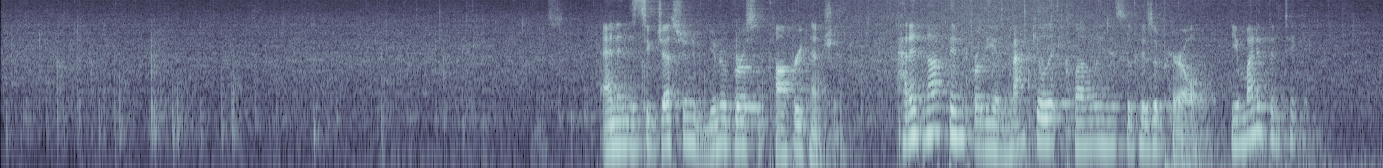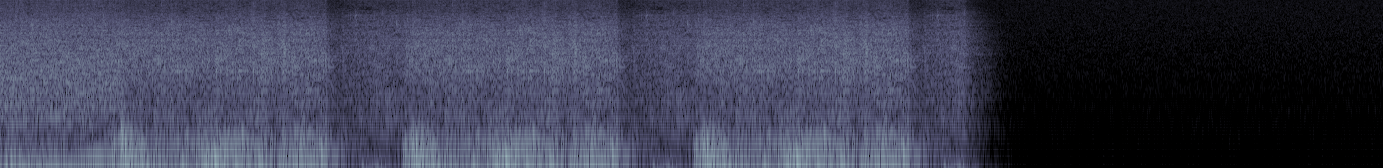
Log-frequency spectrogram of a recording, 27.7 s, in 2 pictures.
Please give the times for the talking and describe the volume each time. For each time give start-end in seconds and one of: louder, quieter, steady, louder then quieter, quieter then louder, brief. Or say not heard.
5.4-13.1 steady.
